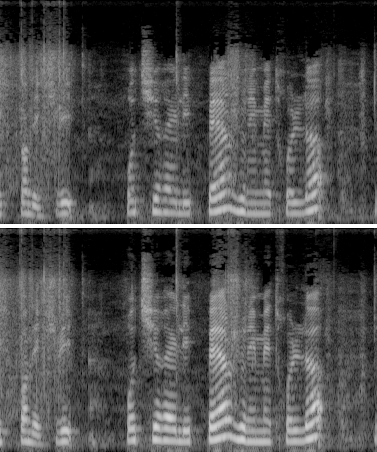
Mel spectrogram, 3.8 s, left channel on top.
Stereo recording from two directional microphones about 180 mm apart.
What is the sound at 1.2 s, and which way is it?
Speech, 60° right (ahead or behind).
